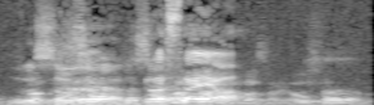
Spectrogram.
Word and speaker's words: Rasaya: Something about रसाया, how do you pronounce it? Rasaya.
